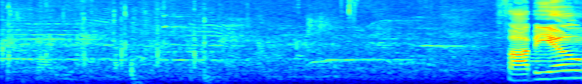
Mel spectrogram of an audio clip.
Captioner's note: audience applauding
